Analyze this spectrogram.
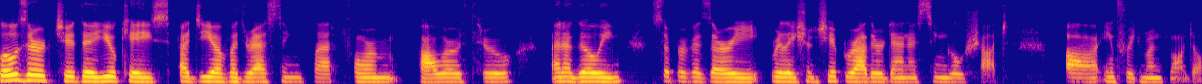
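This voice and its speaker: In a quiet background with a dry, close sound and no echo, a woman with a Portuguese accent speaks fairly slowly in a very deep, low voice, with monotone, flat intonation and big swings in loudness. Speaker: competition regulator official. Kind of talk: panel discussion.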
